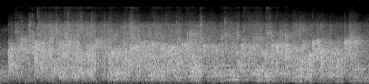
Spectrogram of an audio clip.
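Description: Loud, dense applause from a school audience for the debate participants at a government school debate competition, a steady wash of many hands clapping that holds evenly for the whole stretch.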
